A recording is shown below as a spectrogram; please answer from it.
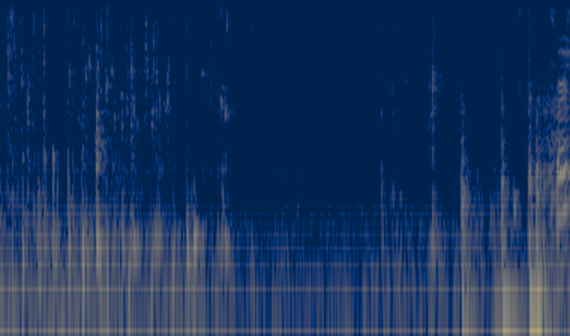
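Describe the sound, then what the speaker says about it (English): Water poured into a container ahead of a pH and TDS test, a steady splashing trickle that thins out midway and then returns with a few louder splashes and clinks near the end, close and moderately quiet. "Let's pour some water in."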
